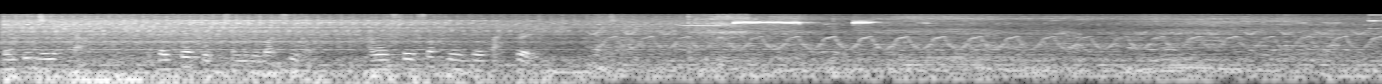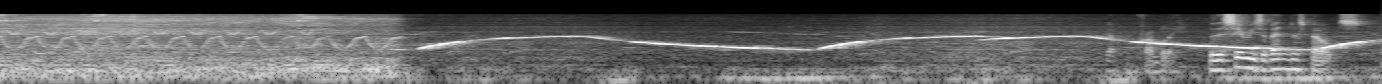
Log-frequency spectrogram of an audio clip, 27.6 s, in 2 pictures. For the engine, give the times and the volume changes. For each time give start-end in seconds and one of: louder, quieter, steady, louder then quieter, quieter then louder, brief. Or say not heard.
0.0-7.2 quieter.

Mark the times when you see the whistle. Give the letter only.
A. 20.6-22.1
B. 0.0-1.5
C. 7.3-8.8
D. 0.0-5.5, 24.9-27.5
C.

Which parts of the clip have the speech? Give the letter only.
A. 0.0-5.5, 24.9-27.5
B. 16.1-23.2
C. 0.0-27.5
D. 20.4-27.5
A.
